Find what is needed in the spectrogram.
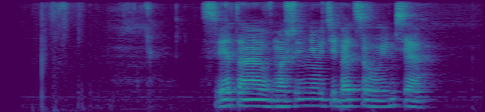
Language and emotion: Russian, neutral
